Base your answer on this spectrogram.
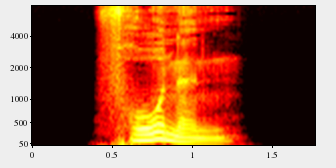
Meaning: to toil
- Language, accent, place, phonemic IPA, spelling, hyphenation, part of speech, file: German, Germany, Berlin, /ˈfʁoːnən/, fronen, fro‧nen, verb, De-fronen.ogg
